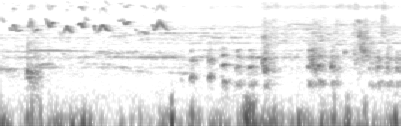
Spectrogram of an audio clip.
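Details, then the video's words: Ultramarine grosbeak (azulão) singing a quick run of sweet, high warbled notes in the first two seconds, then fading under low rumbling noise, clucking and a man's voice. "Azulão na cantoria"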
